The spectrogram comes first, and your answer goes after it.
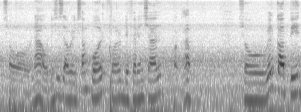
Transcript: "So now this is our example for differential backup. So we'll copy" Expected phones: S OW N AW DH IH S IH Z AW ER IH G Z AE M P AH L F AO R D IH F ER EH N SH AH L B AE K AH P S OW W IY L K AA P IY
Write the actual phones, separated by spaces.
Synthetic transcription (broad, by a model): S OW N AW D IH S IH S AW ER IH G S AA M P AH L F AO R D IH F ER EH N SH AH L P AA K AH P S OW W IY L K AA P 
